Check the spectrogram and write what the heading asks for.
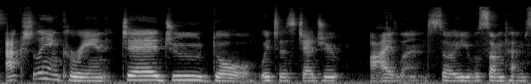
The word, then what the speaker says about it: Jeju: idea all right so Jeju Island guys uh and it is not jiju or Jeju which I've seen um some foreigners just don't know how to pronounce it so it's actually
